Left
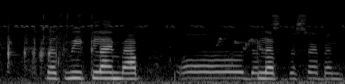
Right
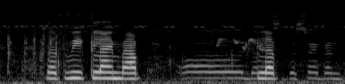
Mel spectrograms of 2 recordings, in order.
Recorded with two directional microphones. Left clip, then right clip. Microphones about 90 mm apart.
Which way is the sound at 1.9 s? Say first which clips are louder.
Left 2 dB; 25° right (ahead or behind).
